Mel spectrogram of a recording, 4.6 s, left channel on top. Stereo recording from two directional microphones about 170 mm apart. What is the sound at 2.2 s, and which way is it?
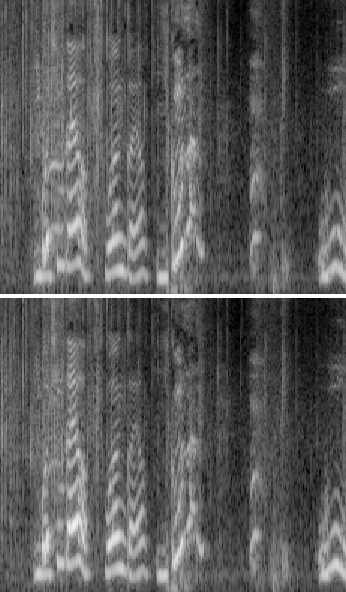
Speech, 35° left (ahead or behind).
